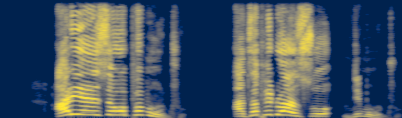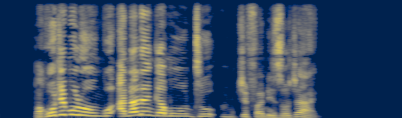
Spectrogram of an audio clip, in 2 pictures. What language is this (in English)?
Nyanja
